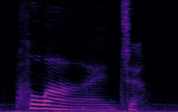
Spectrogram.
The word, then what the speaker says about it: plunge: and girls plunge plunge what letters did you circle that make the j sound all right let's check your paper go ahead ms katrina did you circle the g and the e this is one of our new spellings for today and again this is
